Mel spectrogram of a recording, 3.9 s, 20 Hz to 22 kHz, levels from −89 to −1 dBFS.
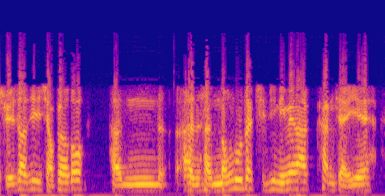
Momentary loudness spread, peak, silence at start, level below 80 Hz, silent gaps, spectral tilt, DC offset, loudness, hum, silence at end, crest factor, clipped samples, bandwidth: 5 LU; 0 dBFS; 0 s; -46 dBFS; none; -5.5 dB/octave; under 0.1%; -13 LUFS; none; 0.1 s; 12 dB; under 0.1%; 10.5 kHz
